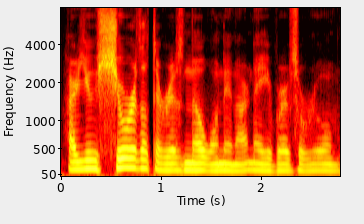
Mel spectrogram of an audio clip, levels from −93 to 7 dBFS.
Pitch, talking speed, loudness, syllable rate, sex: 125 Hz, 260 wpm, -16 LUFS, 6.1 syllables/s, male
